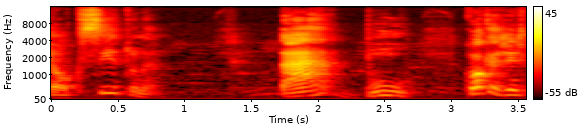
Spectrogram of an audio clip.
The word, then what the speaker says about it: tabu: Tabu. Qual que a gente pronuncia com mais força? Qual é a sílaba tônica? O bu, a última sílaba. Então, tabu é uma palavra oxítona.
